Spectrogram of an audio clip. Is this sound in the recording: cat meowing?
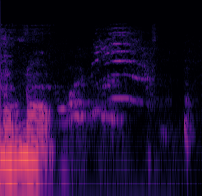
yes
